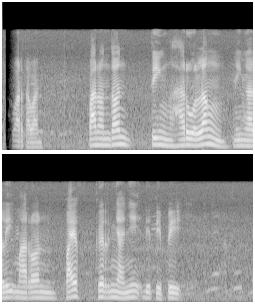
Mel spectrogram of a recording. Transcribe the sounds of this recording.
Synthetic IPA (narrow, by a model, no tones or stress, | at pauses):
wart̪awan | panɔnt̪ɔn | t̪iŋɦaɾuləŋniŋɡalimaɾɔnpaifkɨrɲaɲidit̪ipi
